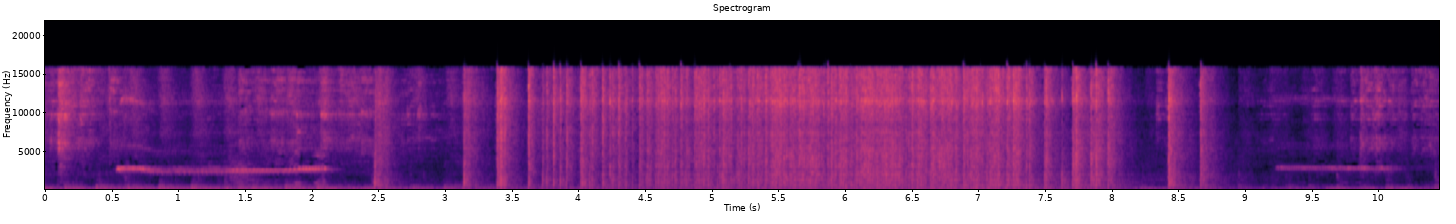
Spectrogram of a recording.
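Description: A string of firecrackers set off at a deity's sedan chair in the 'eating firecrackers' rite: a few sharp bangs about two and a half seconds in, then dense rapid crackling for about five seconds, ending with a couple of last bangs. Procession music with drums and a high held note plays at the start and returns near the end.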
